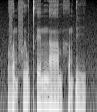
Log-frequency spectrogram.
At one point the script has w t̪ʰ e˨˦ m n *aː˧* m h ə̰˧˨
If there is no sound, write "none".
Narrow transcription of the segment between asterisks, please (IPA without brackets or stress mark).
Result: a̤ː˨˩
